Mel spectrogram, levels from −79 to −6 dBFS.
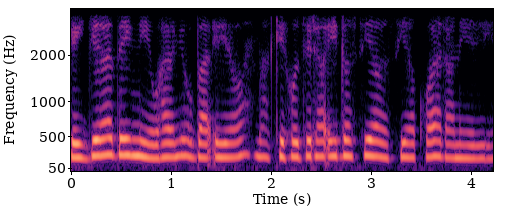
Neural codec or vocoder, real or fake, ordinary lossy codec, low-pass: codec, 16 kHz in and 24 kHz out, 0.8 kbps, FocalCodec, streaming, 65536 codes; fake; none; 3.6 kHz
